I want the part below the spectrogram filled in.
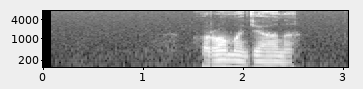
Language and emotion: Russian, neutral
